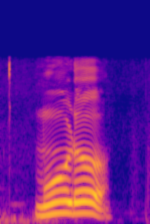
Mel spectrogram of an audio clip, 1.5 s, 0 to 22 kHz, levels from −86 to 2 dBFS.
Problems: constant background noise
